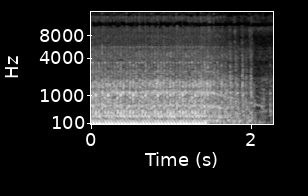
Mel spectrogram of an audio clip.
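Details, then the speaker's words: Damaged Audi A3 2.0 TDI saloon started after finding a damaged starter motor wire: steady, even diesel clatter at idle with firm low beat, then switched off; runs and sounds good, normal idle. "She runs and it sounds good as well."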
